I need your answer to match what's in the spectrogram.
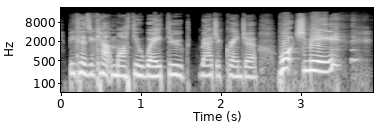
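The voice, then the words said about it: Put-on character accent. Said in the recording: “Your accent just... It's not good... Spot on”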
